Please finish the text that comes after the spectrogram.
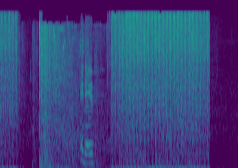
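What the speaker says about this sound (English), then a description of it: "that was an all-out SMG brawl right there" Dense, continuous SMG fire during a close-range Fortnite brawl on the Shipment map, loud rattling bursts filling most of the clip, with players talking briefly over the gunfire.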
